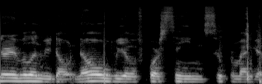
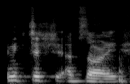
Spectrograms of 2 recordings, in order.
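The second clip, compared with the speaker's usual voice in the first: ordinary delivery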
